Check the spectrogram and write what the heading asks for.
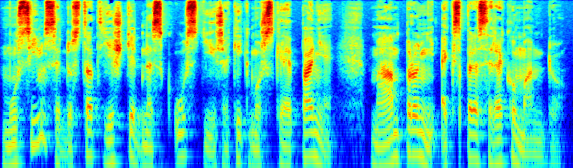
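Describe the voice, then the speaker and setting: A man's voice: sits low, very animated, a bit bright, husky, full character voice. A man doing a courteous hedgehog postman. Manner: dignified, courteous. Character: polite male hedgehog postman in a hurry.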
